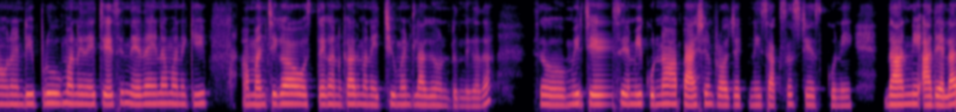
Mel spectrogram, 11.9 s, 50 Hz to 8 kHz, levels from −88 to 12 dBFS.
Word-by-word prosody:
అవునండి. 205 0 -2
ఇప్పుడూ 220 0 +1 0.2
మనవే 210 -1 0
చేసిందేదైనా, 210 0 0
మనకి 205 0 -4 0.6
ఆహ్, 195 - -2
మంచిగా 210 +2 +3 0.2
వస్తే 200 0 -4
గనక 200 0 -4
అది 205 0 -1
మన 195 - -4
ఎఛీవ్‌మెంట్‌ 195 0 -4
లాగే 185 0 -1
ఉంటుంది 165 -1 -10
గదా! 190 +8 -4 0.6
సో, 200 -1 -1 0.3
మీరు 210 -1 +1
చేసే 200 +1 +2
మీకున్నఆ 210 0 +1 0.2
పేషన్ 195 +3 +3
ప్రాజెక్ట్‌ని, 185 0 -3
సక్సెస్ 180 +3 -4
చేసుకుని, 175 -2 -6 0.5
దాన్ని 200 +2 +6
అదెలా 190 +1 +5
200 Hz, 125 wpm, -24 LUFS, 190-210 Hz, 0.6 s, దాన్ని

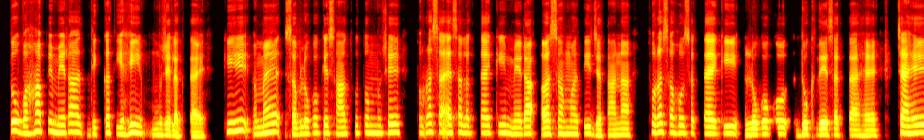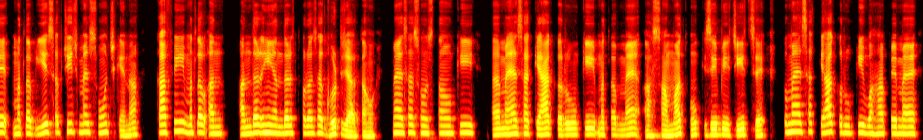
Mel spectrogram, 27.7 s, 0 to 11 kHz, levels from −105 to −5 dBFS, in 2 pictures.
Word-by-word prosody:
तो 225 0 +6
वहाँ 170 +6 +4
पे 225 - +3
मेरा 200 +2 +3
दिक्कत 150 +7 -2
यही 170 +4 +3 0.2
मुझे 135 0 +1
लगता 110 -3 0
है 100 0 +2 0.3
कि 220 +2 +2
मैं 180 +6 +3
सब 150 0 +1
लोगों 160 +3 0
के 180 +1 0
साथ 160 -3 0
हूँ, 180 - -4
तो 185 - -1
मुझे 180 +2 +1 0.3
थोड़ा-सा 195 +3 0
ऐसा 185 +1 +3
लगता 180 0 -2
है 180 0 +4
कि 185 +1 -2
मेरा 155 -1 +2 0.2
असहमति 155 +1 +2
जताना 130 +2 +1 0.3
थोड़ा-सा 195 0 +1
हो 180 - +1
सकता 170 -1 -1
है 165 -1 +9
कि 165 +1 0
लोगों 140 +3 +3
को 155 -1 +1 0.2
दुख 140 +2 0
दे 140 +1 +7
सकता 135 -2 -1
है। 120 0 +1 0.4
चाहे 175 -1 +7 0.3
मतलब 160 +1 -3
ये 170 +6 +1
सब 195 -1 -7
चीज़ 205 -1 -2
मैं 200 +1 0
सोच 195 0 -4
के 115 -1 -5
ना, 130 +5 -2 0.3
काफ़ी 190 +4 +2
मतलब 185 0 0
अं 165 +1 -1 0.3
अंदर 180 +4 +1
ही 185 0 +3
अंदर 175 0 +1
थोड़ा-सा 175 0 -2
घुट 145 +2 -1
जाता 105 -5 +1
हूँ। 105 0 -2 0.3
मैं 185 - +3
ऐसा 185 +1 -2
सोचता 175 -1 -5
हूँ 175 0 -1
कि 185 -1 -1 0.3
अ, 135 +1 0
मैं 145 +2 +2
ऐसा 160 0 0
क्या 145 -2 +2
करूँ 140 -1 -2
कि 145 0 +2
मतलब 135 -2 -5
मैं 145 +1 +1 0.2
असहमत 120 +5 -1
हूँ 135 - -1
किसी 135 +1 -1
भी 135 -1 0
चीज़ 130 +2 0
से 115 - +1 0.4
तो 200 - -3
मैं 210 +1 +2
ऐसा 205 0 -4
क्या 195 -2 -1
करूँ 185 -3 -5
कि 190 -1 +1
वहाँ 165 -2 -1
पे 165 0 0
मैं 160 0 +1
165 Hz, 180 wpm, -25 LUFS, 140-185 Hz, 0.4 s, है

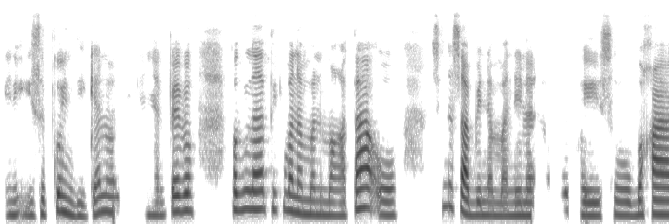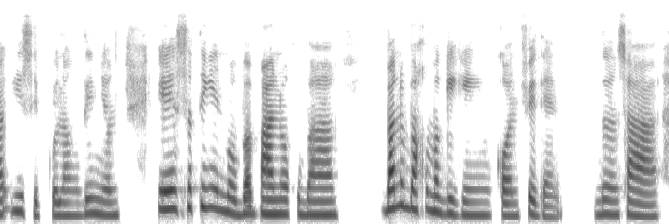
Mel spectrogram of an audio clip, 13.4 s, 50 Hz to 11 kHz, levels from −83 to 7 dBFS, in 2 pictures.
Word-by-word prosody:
iniisip 190 0 -5
ko 245 - +2
hindi 175 -6 -2
ganun, 225 +4 -2
hindi - - -33 0.2
ganyan 185 0 -6
pero 240 +1 +2 0.4
pag 255 - +3
natikman 265 -2 +1
naman 195 -2 -1
ng 185 - -4
mga - - -3
tao, 190 -10 +4 0.3
sinasabi 240 -12 +2
naman 180 -1 -3
nila 185 0 0
na - - -17 0.3
okey, 185 -1 -1
so, 190 -2 -3
baka 200 +1 +4
isip 230 -6 -4
ko 180 - -3
lang 180 0 -6
din 205 -2 -1
yun. 185 - -4 0.4
Eh 265 +1 +7
sa 290 +2 -2
tingin 285 -3 -1
mo 210 -3 +1
ba - - +5
paano 205 -1 +4
ko 205 - -7
ba 195 0 +1 0.5
paano 275 +5 +7
ba 270 - +5
ako 255 -3 0
magiging 185 -2 -3
confident 180 -1 -3 0.3
dun 195 0 -2
sa 175 -4 +1
200 Hz, 180 wpm, -24 LUFS, 185-240 Hz, 0.5 s, Eh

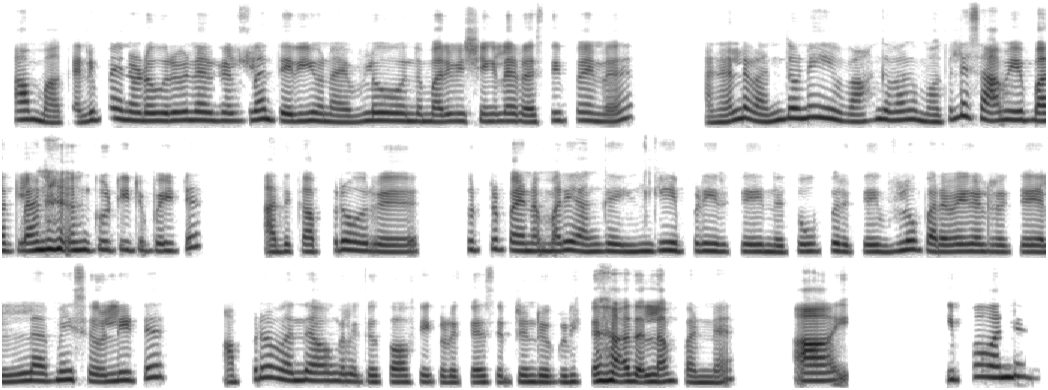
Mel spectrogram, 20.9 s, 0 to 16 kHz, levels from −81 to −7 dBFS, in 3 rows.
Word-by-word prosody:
ஆமா, 245 -8 +1
கண்டிப்பா 240 +10 -4
என்னோட 235 -3 +1
உறவினர்களுக்கெல்லாம் 235 +2 0
தெரியும். 215 +1 +1
நான் 190 -2 -2
எவ்ளோ 225 +5 -1 0.2
இந்த 215 -1 -2
மாரி 200 +1 0
விஷயங்களை 215 0 -1
ரசிப்பேன்னு. 225 +1 -3 0.6
அதனால 190 - 0
வந்தவுடனே 290 +9 +1 0.3
வாங்க 225 +7 -2
வாங்க 255 +1 0
மொதல்ல 270 - -2
சாமிய 250 0 +3
பார்க்கலான்னு, 225 +4 +5 0.3
கூட்டிகிட்டு 250 -1 -3
போயிட்டு. 220 +8 -2 0.5
அதுக்கப்புறம் 205 +5 -1
ஒரு 205 -2 0 0.5
சுற்றுப்பயணம் 235 -4 0
மாரி 230 +3 +2
அங்க 205 +2 -1 0.2
இங்க 210 +2 -1
இப்படி 220 +1 -3
இருக்கு 205 0 -4
இந்த 190 -1 0
தோப்பு 210 +2 -3
இருக்கு, 200 0 -5
இவ்வளோ 225 +7 +1
பறவைகள் 205 0 +1
இருக்கு, 195 0 -3
எல்லாமே 220 +5 +1
சொல்லிட்டு 225 +8 +1 0.5
அப்புறம் 285 +11 -2
வந்து 240 +1 +2
அவங்களுக்கு 210 -4 -2
காஃபி 185 +1 -1
கொடுக்க, 175 +1 -2
சிற்றண்டு 190 0 -1
குடிக்க 195 +2 -3 0.2
அதெல்லாம் 195 +2 +4
பண்ணேன். 175 +8 -2 0.5
ஆ, - - +12 1.0
இப்போ 260 +8 -7
வந்து 330 +2 +4
215 Hz, 140 wpm, -23 LUFS, 195-240 Hz, 1.0 s, ஆ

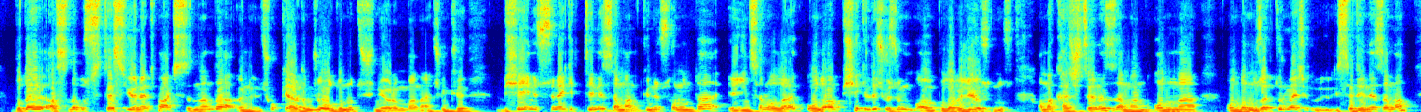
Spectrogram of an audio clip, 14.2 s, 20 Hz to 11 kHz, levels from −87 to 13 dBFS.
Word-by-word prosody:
Bu 140 - -1
da 175 - +5 0.2
aslında 165 +1 +1
bu 155 - -5
stresi 150 0 +2
yönetme 150 +3 +1
açısından 150 -2 0
da 190 - +1
ön 130 0 0
çok 160 +5 -9
yardımcı 135 +2 +2
olduğunu 140 +4 +1
düşünüyorum 100 -8 -1
bana. 100 +5 -3
Çünkü 130 +1 -1 0.3
bir 125 0 -6
şeyin 165 +8 +2
üstüne 170 +2 +1
gittiğiniz 180 +1 -2
zaman, 140 - 0
günün 145 +4 -1
sonunda, 160 +4 -2
eee, - - -1
insan 125 +7 0
olarak 145 +1 0
ona 160 +7 +2
bir - - -2
şekilde 270 +11 0
çözüm 170 - -3
a 115 0 0
bulabiliyorsunuz 130 +2 +1 0.2
ama 155 +2 -1
kaçtığınız 145 +8 +1
zaman, 135 -4 +1
onunla, 145 +3 +1 0.2
ondan 125 +3 +2
uzak 160 +6 +1
durmaya 170 0 +1
ça - - -5
ııı, - - -7
istediğiniz 135 +7 +1
zaman, 175 +7 0
145 Hz, 175 wpm, -9 LUFS, 130-165 Hz, 0.3 s, da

